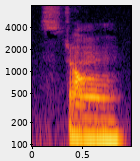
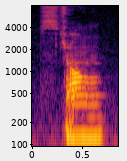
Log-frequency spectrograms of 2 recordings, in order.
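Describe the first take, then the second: No difference in how they are said.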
